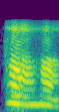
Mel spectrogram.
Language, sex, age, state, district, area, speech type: Hindi, female, 30-45, Bihar, Begusarai, rural, conversation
